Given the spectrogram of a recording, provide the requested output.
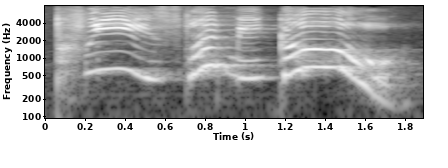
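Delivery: high squeaky cry for mercy; desperate tiny mouse plea. Acted. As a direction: cry out to be let go. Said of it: "Mouse cried".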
